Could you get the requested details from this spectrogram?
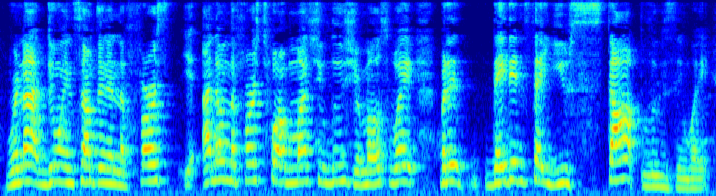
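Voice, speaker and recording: A woman's voice: fairly high pitch, moderate pace, few pauses, pushed and bright. A woman from Louisiana, giving an emphatic, folksy motivational talk as a weight-loss vlogger.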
